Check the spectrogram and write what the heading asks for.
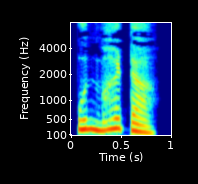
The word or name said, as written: ಊದುಬಟ್ಟಿ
